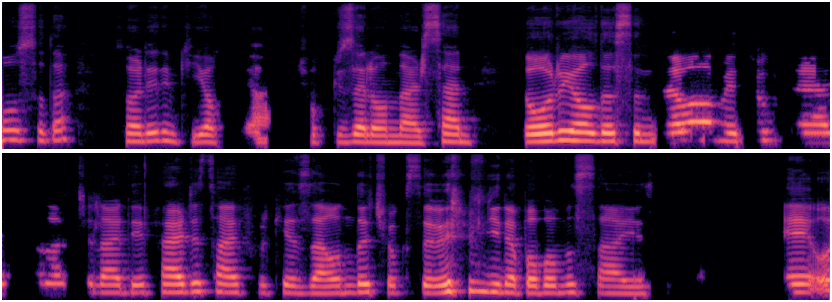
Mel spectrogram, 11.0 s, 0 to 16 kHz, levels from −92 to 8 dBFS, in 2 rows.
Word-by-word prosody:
olsa 230 -2 -4
da, 240 +2 -6 0.3
sonra 195 0 0
dedim 210 -1 -1
ki, 180 -1 -14
yok 180 -1 -2
ya, 85 0 -6 0.2
çok 175 0 -17
güzel 180 0 +1
onlar, 170 -2 -1
sen 180 +2 -2 0.4
doğru 200 +4 +8
yoldasın, 200 -2 +4
devam 230 +1 +4
et, 200 0 0
çok 225 0 -10 0.2
değerli 205 0 -1 0.2
sanatçılar 200 -2 -5
diye. 190 0 -2
Ferdi 200 +3 +1
Tayfur 195 -3 -4
keza, 180 -2 -2
onu 185 +2 -6
da 200 0 +5
çok 190 -2 -10
severim 220 +5 +2
yine 195 -3 +1
babamın 185 +2 +1
sayesinde. 175 -3 -8 0.9
Eee, 200 0 +3
195 Hz, 165 wpm, -21 LUFS, 180-210 Hz, 0.9 s, doğru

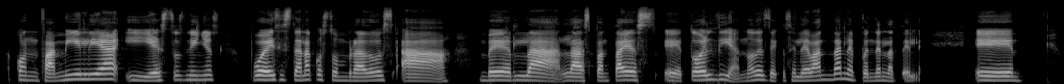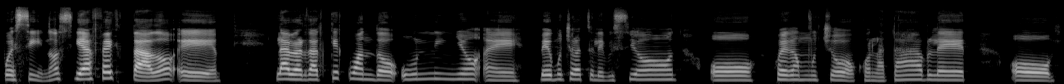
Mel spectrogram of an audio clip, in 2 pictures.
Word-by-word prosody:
con 200 -4 -8
familia, 240 +8 +3
y 185 -2 -3
estos 190 +3 -3
niños, 215 +1 -3 0.3
pues 210 +1 +2
están 210 -1 -1
acostumbrados 195 -3 -3
a 160 -2 +2 0.3
ver 195 0 0
la 190 -4 +2
las 175 -1 0
pantallas, 195 +3 0
eh, 165 -4 -3
todo 200 +3 0
el 215 +2 -2
día, 225 -3 -3
¿no? 170 +6 -8
Desde 210 -6 -6
que - - -18
se 180 - -11
levantan, 205 +8 -2
le 225 -3 -5
prenden 175 0 -7
la 160 - -6
tele, - - -11 0.5
eh, 190 -2 +3 0.4
pues 220 -1 +2
sí, 215 -7 +5
¿no? 225 +8 -3
Sí 260 -1 +4
ha 245 - +11
afectado, 240 -6 +5
eh, 185 -4 +4 0.6
la 250 0 +6
verdad 230 -1 +4
que 290 - -3
cuando 230 -8 -2
un 245 +3 -10
niño, 245 -2 -7
eh, 190 -2 -2 0.2
ve 220 0 +1
mucho 235 +1 -7
la 230 - -3
televisión, 225 +2 -6 0.3
o 200 -1 -2
juega 220 -1 -1
mucho 205 -4 -6
con 185 -1 -12
la 170 0 -9
tablet, 210 0 -2 0.4
o 185 -2 0
205 Hz, 145 wpm, -24 LUFS, 185-225 Hz, 0.6 s, ha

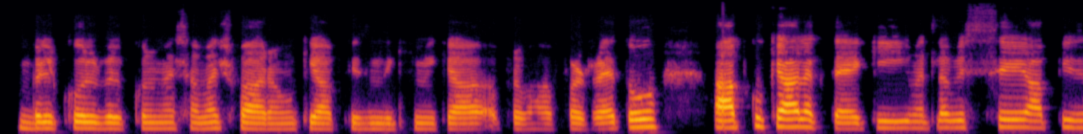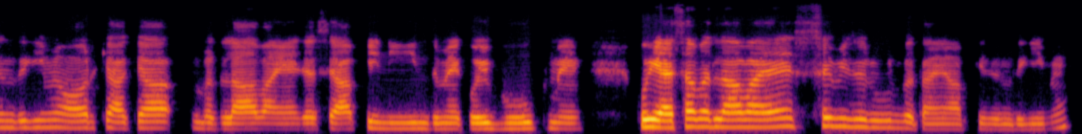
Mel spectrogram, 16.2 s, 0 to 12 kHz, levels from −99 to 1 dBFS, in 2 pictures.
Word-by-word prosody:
बिल्कुल, 155 0 +2
बिल्कुल। 150 +1 -2
मैं 150 0 -5
समझ 150 +1 -4
पा 145 -2 +4
रहा 140 0 -3
हूँ 140 0 -7
कि 150 - +1
आपकी 140 0 -3
ज़िंदगी 140 0 -7
में 140 -1 -5
क्या 140 +1 -1 0.4
प्रभाव 140 -1 -6
पड़ 140 -1 +1
रहा 145 +1 +2
है। 150 - +2
तो 185 0 +5 0.6
आपको 175 +5 +6
क्या 195 -1 +8
लगता 185 -6 +1
है 145 0 +1
कि 165 +2 -4
मतलब 175 +2 -3
इससे 185 +1 -2
आपकी 170 +3 -4
ज़िंदगी 175 0 -7
में 180 0 -7
और 165 -1 -3
क्या-क्या 165 0 -1 0.3
बदलाव 140 0 -2
आएँ 140 -1 -5
हैं, 140 0 -9
जैसे 145 -1 -5
आपकी 140 +3 -2
नींद 145 0 -6
में 145 -1 -2
कोई 145 0 +3
भूख 145 +1 -1
में, 145 -1 -6 0.5
कोई 190 0 +11
ऐसा 175 +3 +7
बदलाव 190 -1 +2
आया 185 0 +4
है 210 - 0
इससे 210 +2 -3
भी 205 -1 -3
ज़रूर 175 -2 -3
बताएँ 135 0 -7
आपकी 135 +1 -10
जिंदगी 130 0 -10
में? 180 +4 -13
150 Hz, 190 wpm, -23 LUFS, 140-175 Hz, 0.6 s, कोई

